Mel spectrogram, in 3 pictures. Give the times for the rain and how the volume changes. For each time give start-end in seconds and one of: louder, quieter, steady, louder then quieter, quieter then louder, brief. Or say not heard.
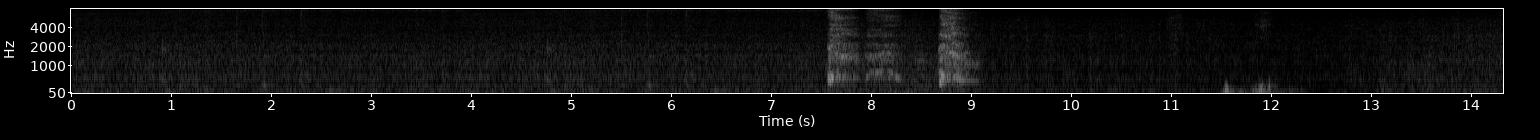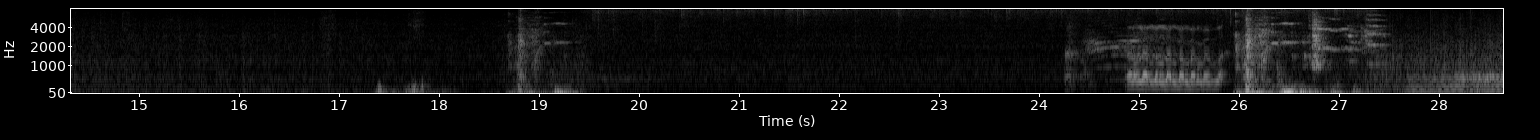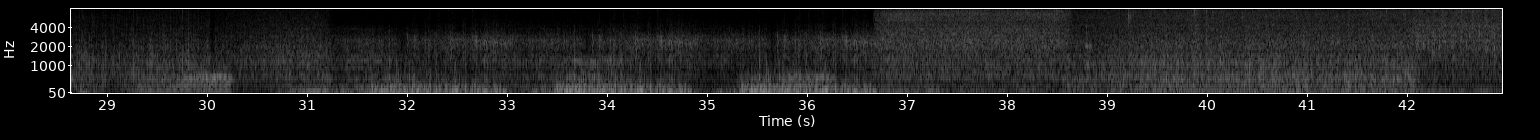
0.0-42.9 louder.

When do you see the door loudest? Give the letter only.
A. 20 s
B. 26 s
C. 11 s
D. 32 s
B.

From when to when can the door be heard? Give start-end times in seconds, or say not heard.
18.6-19.4, 25.9-27.4.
